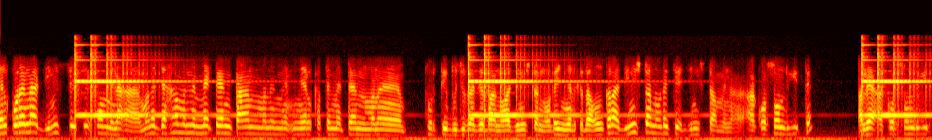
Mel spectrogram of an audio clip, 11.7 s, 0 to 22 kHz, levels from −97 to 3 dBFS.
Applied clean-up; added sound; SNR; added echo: none; Bell; -3 dB; none.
